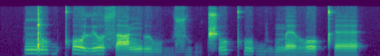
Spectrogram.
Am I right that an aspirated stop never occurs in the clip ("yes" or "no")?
no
